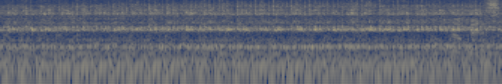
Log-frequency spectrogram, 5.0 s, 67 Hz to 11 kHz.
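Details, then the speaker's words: Rebuilt Mopar 360 small block in a Dodge Ram 2500, running after the firing order and vacuum leaks were corrected: even idle with a thin high squeak over it from a slipping accessory drive belt. "go ahead and fire it up you run pretty good oh yeah little squeaky belt no big deal"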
